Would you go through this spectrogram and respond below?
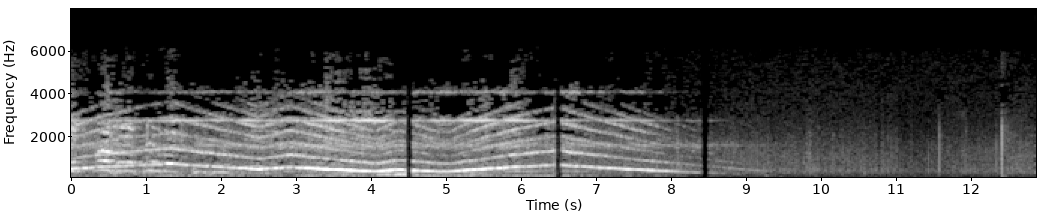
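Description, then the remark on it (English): A loud wailing prison alarm sounds for a prisoner escape, rising and falling in repeated sweeps for about eight seconds. It briefly cuts out twice, then stops, leaving faint background noise with a couple of small clicks. “Ring the alarm bell.”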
